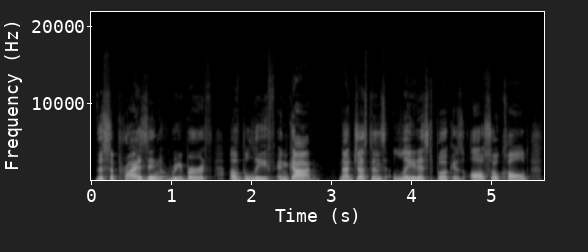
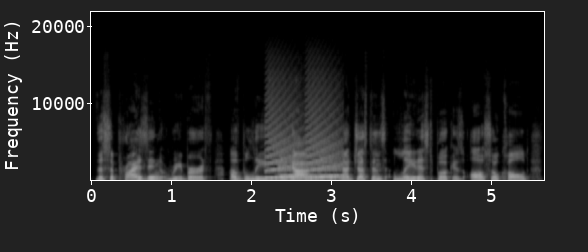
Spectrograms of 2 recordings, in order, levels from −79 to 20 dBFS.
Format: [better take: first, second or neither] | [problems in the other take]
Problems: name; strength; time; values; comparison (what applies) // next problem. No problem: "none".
first | siren; loud; from 2 to 3 s; peak 4 dB above the speech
